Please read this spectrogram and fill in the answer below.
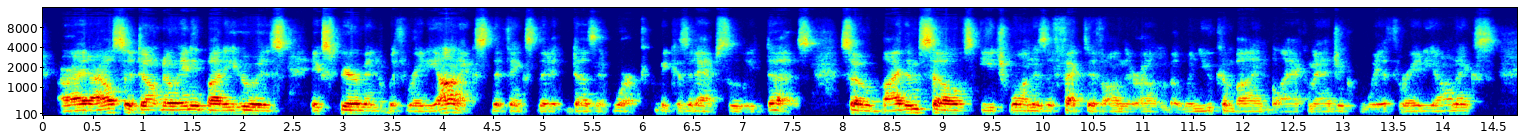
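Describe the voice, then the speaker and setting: With hardly any pauses, a man talks at a moderate pace while his loudness swings widely. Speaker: occultist selling radionics devices. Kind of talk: solo video demonstration. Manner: animated.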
